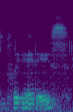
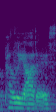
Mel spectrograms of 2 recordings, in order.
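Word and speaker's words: Pleiades: So what they believe is and that the word that they used to call was pleades or pelades is how you pronounce it.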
